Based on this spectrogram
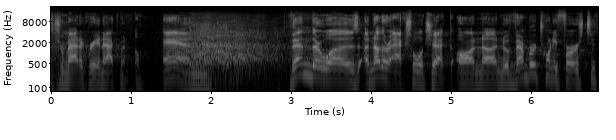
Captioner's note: laughter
